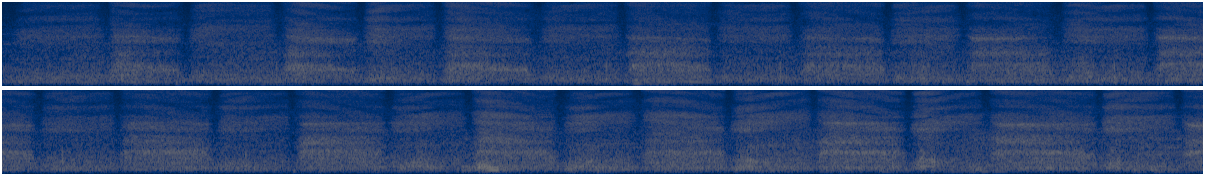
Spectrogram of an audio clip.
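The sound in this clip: Rapid rasping breath during a yoga exercise, forceful rhythmic inhales and exhales repeating in fast, even cycles for the whole stretch, breathy and hissing with no talk.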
